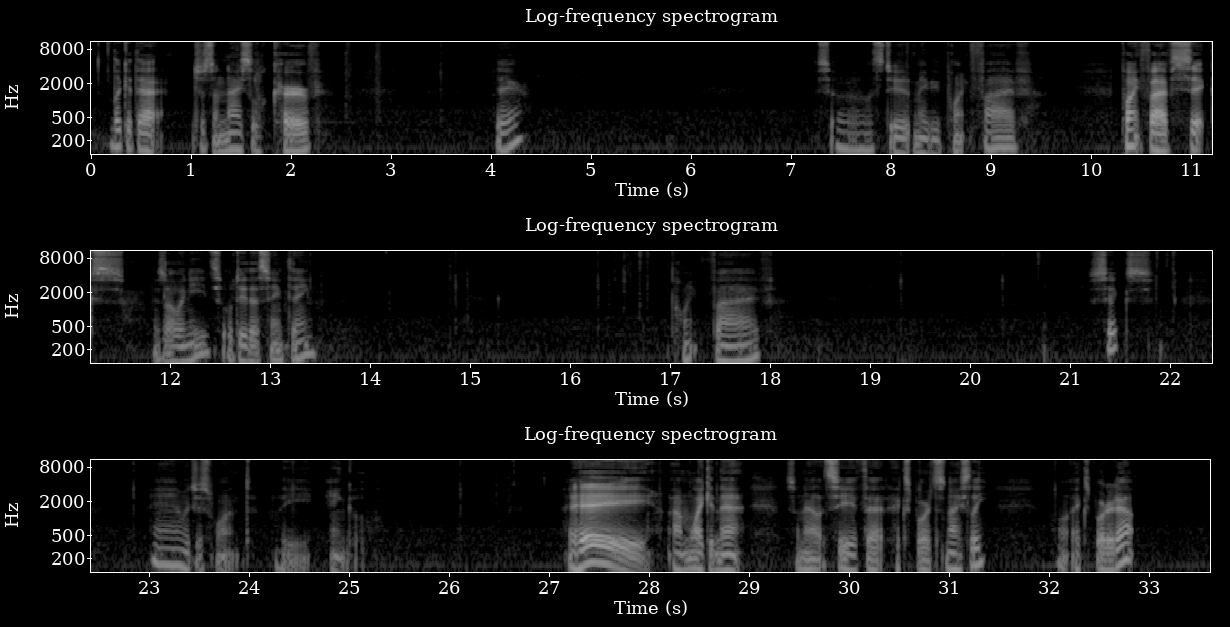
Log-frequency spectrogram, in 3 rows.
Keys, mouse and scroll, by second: 3.0-3.6 scroll down 1, 3.6-9.0 shift+middle drag, 9.0-12.8 drag, 21.7-26.3 drag, 26.3-28.3 middle drag, 28.3-28.8 scroll down 4, 28.8 middle click, 29.4-29.8 scroll down 4, 29.8-30.8 middle drag, 30.8 click.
